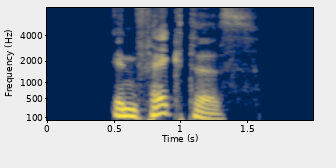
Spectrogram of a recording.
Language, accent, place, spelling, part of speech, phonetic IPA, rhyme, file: German, Germany, Berlin, Infektes, noun, [ɪnˈfɛktəs], -ɛktəs, De-Infektes.ogg
- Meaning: genitive singular of Infekt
